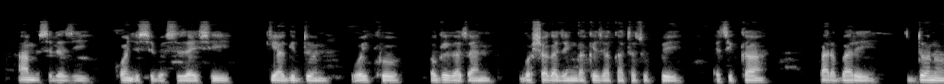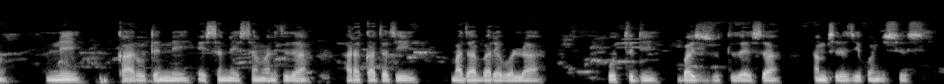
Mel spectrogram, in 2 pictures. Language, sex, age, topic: Gamo, male, 18-24, agriculture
